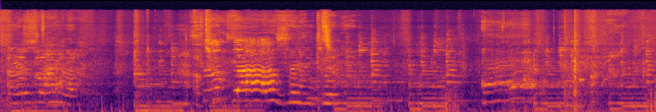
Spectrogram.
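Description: A young girl singing over pop music with a steady, repeating bass line; her voice swells loudest about three seconds in.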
